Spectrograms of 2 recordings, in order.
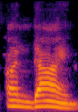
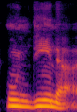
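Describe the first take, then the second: First: The name ends without a final vowel sound. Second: The name ends with a final 'ah' vowel. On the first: The speaker calls it wrong. "I was originally pronouncing it as Undine" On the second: The speaker calls it right. "but it's Undina"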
